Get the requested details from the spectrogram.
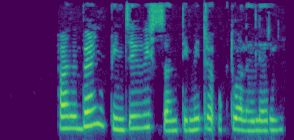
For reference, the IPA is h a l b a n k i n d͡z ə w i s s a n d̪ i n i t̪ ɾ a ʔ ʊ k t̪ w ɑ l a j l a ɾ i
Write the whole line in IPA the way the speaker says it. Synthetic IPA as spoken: h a l b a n p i n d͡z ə w i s s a n t̪ i m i t̪ ɾ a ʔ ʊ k t̪ w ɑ l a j l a ɾ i

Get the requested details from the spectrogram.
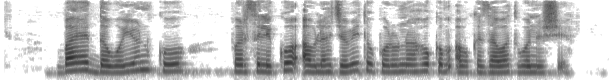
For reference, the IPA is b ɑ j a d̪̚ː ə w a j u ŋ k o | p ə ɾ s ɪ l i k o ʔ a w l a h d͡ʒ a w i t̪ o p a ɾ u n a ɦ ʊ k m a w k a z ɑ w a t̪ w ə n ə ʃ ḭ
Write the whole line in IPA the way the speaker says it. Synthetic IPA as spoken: b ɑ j a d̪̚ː ə w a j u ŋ k o | p ə ɾ s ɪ l i k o ʔ a w l a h d͡ʒ a w i t̪ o p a ɾ u n a ɦ ʊ k m a w k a z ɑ w a t̪ w ə n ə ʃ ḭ

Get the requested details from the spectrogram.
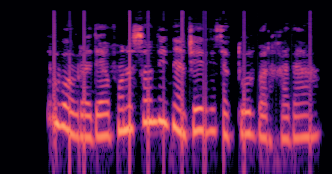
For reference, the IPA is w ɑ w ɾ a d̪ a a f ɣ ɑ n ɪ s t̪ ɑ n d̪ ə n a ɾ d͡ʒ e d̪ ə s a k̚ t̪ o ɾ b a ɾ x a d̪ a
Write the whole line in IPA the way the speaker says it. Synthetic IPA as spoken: w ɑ w ɾ a d̪ ə a f ɣ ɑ n ɪ s t̪ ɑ n d̪ ə n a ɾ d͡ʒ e d̪ ə s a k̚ t̪ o ɾ b a ɾ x a d̪ a

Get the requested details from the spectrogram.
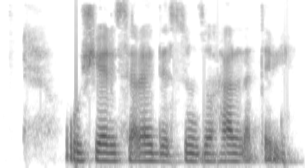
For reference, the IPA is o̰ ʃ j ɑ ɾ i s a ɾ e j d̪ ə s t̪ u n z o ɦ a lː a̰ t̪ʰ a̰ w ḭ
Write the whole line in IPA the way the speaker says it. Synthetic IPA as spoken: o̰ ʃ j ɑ ɾ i s a ɾ a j d̪ ə s t̪ u n z o ɦ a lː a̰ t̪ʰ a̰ w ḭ

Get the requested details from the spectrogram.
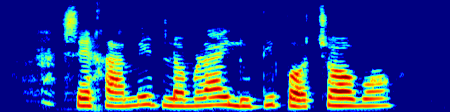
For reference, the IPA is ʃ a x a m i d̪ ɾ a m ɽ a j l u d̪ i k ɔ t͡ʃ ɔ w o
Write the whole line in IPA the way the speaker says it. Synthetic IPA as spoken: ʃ e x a m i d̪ l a m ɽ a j l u d̪ i p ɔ t͡ʃ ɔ w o

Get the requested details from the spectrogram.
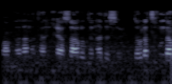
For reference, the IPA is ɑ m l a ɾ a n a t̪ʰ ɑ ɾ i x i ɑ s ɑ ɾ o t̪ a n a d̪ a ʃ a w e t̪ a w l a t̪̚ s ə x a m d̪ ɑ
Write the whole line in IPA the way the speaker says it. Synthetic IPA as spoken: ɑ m l a ɾ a n a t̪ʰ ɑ ɾ i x i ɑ s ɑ ɾ o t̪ a n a d̪ a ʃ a w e d̪ a w l a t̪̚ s ə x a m d̪ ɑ

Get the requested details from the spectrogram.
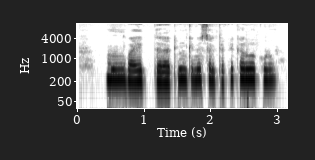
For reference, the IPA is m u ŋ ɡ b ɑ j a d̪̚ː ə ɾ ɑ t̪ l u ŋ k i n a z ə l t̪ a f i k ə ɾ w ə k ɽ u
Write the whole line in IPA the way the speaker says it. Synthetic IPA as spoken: m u ŋ ɡ b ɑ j a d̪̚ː ə ɾ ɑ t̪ l u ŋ k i n a s ə l t̪ a f ɪ k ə ɾ w ə k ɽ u

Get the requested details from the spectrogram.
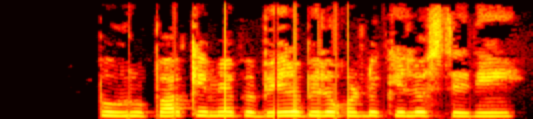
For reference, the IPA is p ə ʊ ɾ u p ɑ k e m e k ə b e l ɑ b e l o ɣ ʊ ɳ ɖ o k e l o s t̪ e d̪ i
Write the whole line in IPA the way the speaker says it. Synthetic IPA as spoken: p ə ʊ ɾ u p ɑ k e m e p ə b e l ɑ b e l o ɣ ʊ ɳ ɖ o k e l o s t̪ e d̪ i

